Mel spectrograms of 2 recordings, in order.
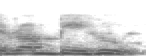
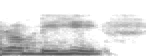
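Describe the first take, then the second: First: The word ends with an 'hoo' sound. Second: The word ends with an 'hee' sound. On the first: The speaker calls it wrong. "You don't say Rabbihu" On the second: The speaker calls it right. "You say Rabbihi"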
